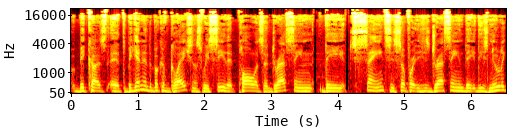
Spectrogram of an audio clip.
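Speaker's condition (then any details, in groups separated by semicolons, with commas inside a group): No condition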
